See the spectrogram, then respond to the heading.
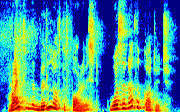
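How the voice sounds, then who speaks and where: The voice carries a soothing tone and is somewhat breathy. It moves at a moderate pace with very wide pitch swings. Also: woman. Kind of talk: read story.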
